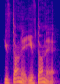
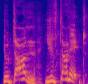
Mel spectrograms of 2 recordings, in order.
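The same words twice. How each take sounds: First: Said in the usual way. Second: High excited shout of congrats. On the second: Real, not acted. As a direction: shout the news out with joy. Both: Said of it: "Sorry, I'm shouting".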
